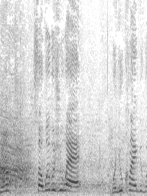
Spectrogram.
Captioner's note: audience laughs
